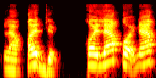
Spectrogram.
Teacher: dalnya ini pantul, dipantulkan karena dia sukun. Laqad khalaqna, qafnya juga pantul.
